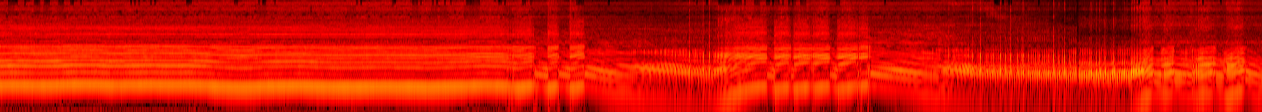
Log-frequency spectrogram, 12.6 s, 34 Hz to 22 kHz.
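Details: Ported Homelite 922 chainsaw after clutch and fuel line repair and cooler heat-range plug, cutting very hard wood: crisp high two-stroke scream pulling down under the cut and recovering cleanly without sputter; healthy cutting.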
